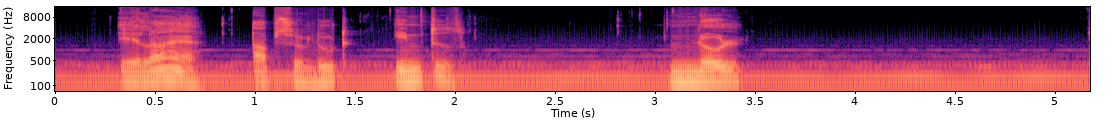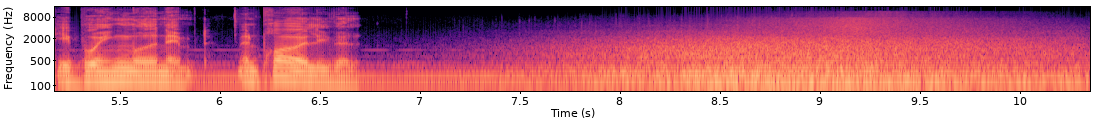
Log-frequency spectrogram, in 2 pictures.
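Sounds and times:
speech: 0.3s - 2.2s, 3.0s - 3.5s, 5.2s - 6.8s
deep rumbling explosion sound effect representing the Big Bang: 7.0s - 10.3s.

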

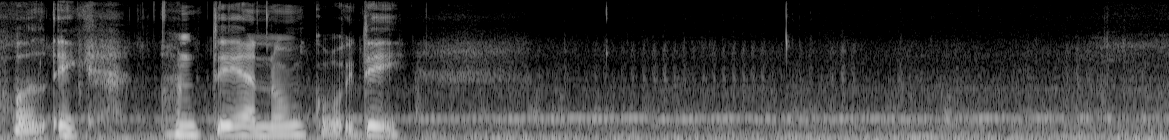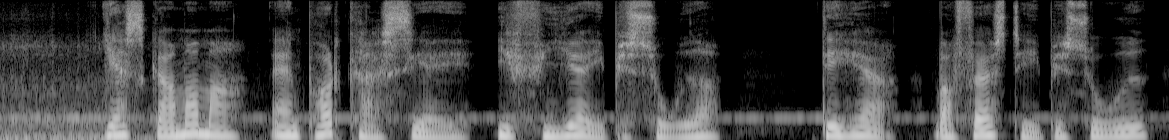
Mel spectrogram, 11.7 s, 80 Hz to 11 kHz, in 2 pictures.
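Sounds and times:
car rolling slowly into a farmyard: 0.0s - 7.8s
speech: 0.1s - 2.4s, 6.4s - 11.6s.

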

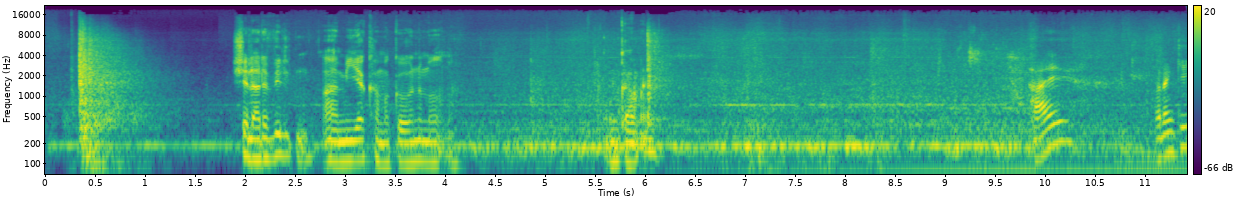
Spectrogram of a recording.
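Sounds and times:
main entrance hall door opening clunk: 0.0s - 1.6s
steady low hum: 0.0s - 11.4s
speech: 1.9s - 4.2s, 5.7s - 6.2s, 9.9s - 10.4s, 11.1s - 11.4s.

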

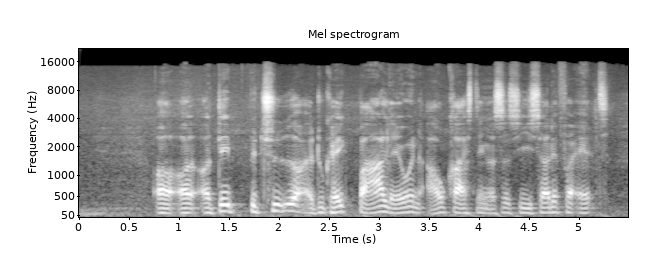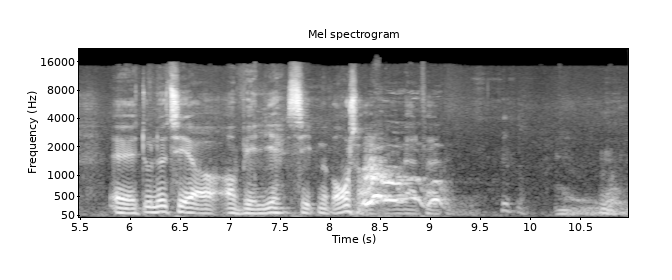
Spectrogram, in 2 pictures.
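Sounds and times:
speech: 0.8s - 10.9s
hunting dog growling: 8.3s - 10.9s.

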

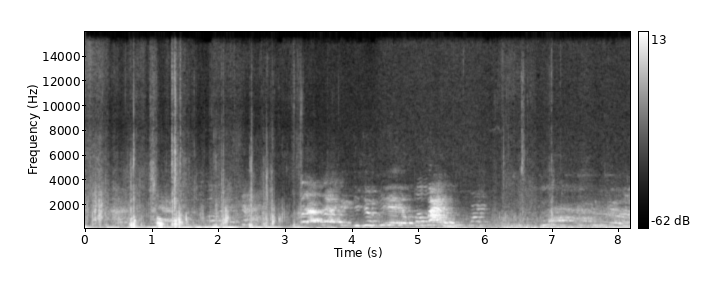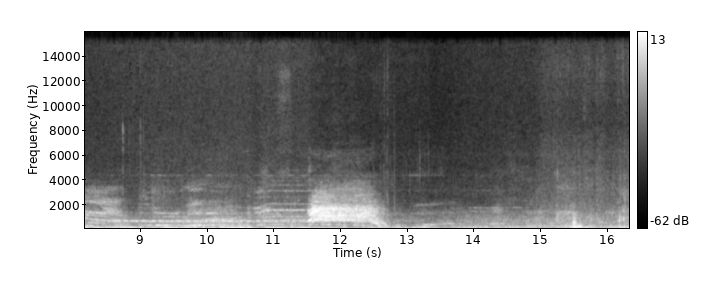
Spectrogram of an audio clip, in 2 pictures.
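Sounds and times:
traffic rumble: 0.0s - 16.3s
voices: 0.0s - 16.3s
people shouting and screaming in the street: 1.0s - 13.3s
speech: 1.1s - 1.4s.

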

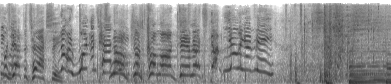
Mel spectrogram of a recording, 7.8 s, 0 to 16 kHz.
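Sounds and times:
people arguing in a TV drama scene: 0.0s - 5.5s
speech: 0.0s - 5.6s
glass bottles smashing in a TV drama scene: 5.9s - 7.7s.

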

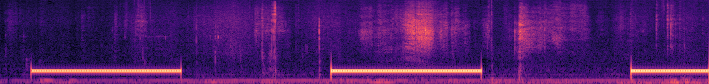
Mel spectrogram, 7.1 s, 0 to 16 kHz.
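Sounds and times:
faint low hum: 0.0s - 7.0s
telephone ringback tone while a call is placed: 0.3s - 1.8s, 3.3s - 4.8s, 6.3s - 7.0s.

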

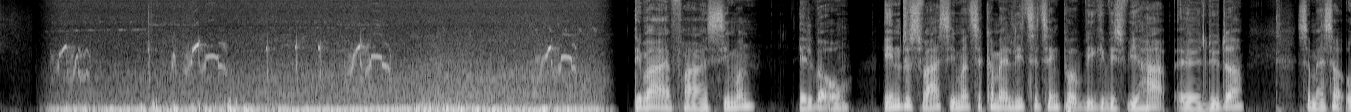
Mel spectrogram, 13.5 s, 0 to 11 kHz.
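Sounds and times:
little ringed plover calling with down-slurred whistles: 0.4s - 4.2s, 4.8s - 6.1s
steady low rumble: 0.4s - 6.2s
speech: 6.4s - 13.5s.

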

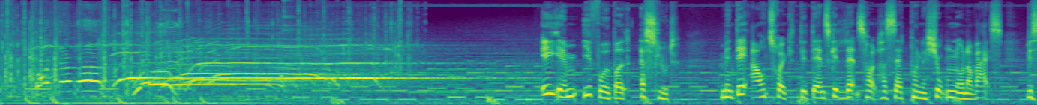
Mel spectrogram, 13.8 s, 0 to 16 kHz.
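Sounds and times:
fans clapping: 0.0s - 5.7s
large crowd of fans cheering and shouting at an airport arrival: 0.4s - 5.9s
speech: 7.2s - 13.8s.

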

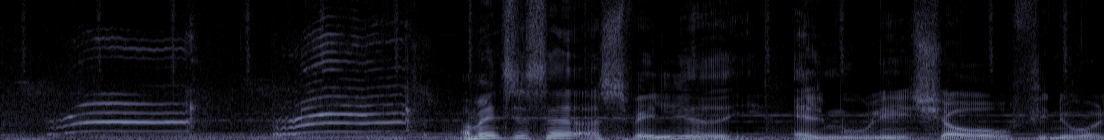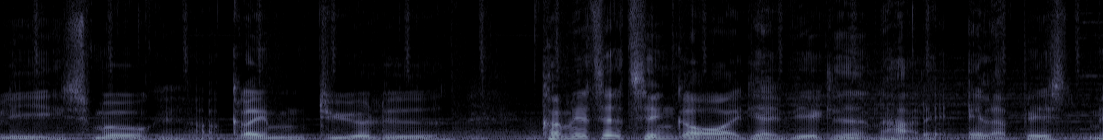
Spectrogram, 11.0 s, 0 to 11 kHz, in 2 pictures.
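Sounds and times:
cat meowing: 0.2s - 2.2s
speech: 2.3s - 11.0s.

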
